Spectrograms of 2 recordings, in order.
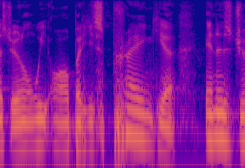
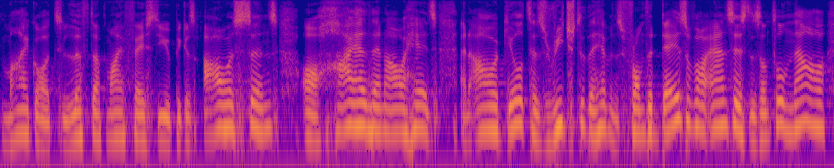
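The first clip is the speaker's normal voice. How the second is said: rising to louder, higher pleading cry; anguished prayer; 5 semitones higher, 5 dB louder than usual. Acted. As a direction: plead with God in shame. Reads Ezra's anguished prayer.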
